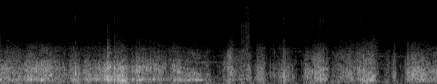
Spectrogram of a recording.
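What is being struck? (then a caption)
Foam microphone windscreen. Long press-on nails scratch a black foam windscreen on a large condenser microphone. The result is a close, muffled rustle of dense, uneven scratching bursts that swell and fade. The energy sits mostly in the low and middle range, with no bright top.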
